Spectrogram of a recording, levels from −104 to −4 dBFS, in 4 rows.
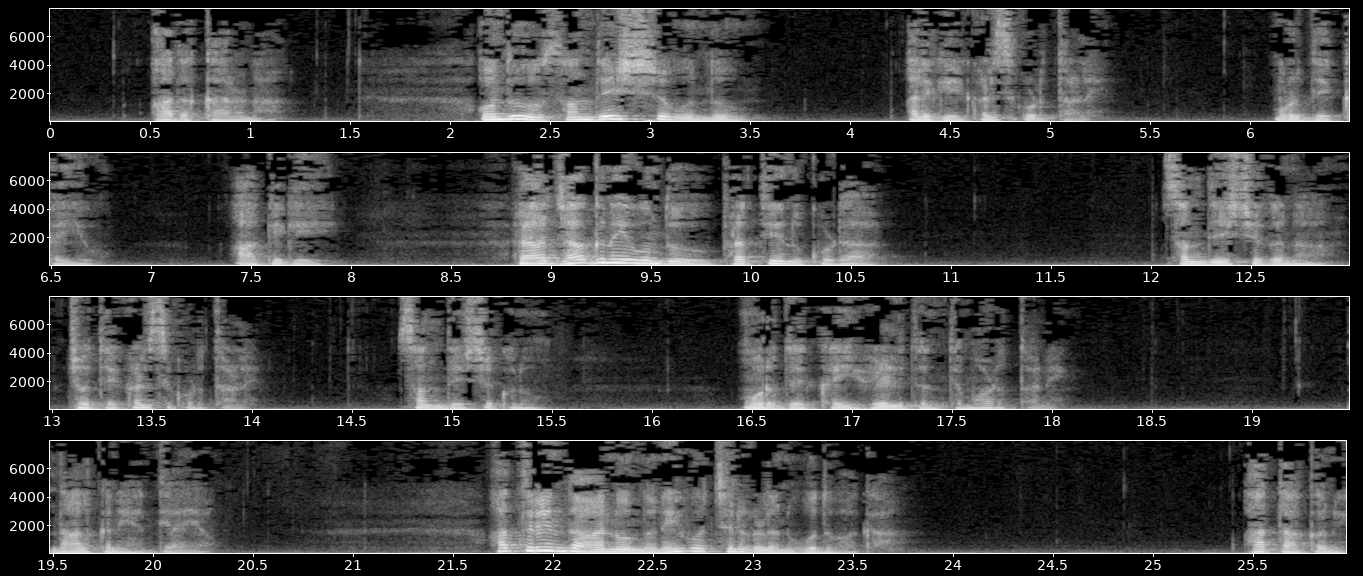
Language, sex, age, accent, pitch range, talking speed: Kannada, male, 60-79, native, 100-160 Hz, 55 wpm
